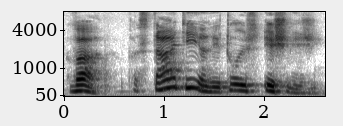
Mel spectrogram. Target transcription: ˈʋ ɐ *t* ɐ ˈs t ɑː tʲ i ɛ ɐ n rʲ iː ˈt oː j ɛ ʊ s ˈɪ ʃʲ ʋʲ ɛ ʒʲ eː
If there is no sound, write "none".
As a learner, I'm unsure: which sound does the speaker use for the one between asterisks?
p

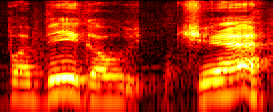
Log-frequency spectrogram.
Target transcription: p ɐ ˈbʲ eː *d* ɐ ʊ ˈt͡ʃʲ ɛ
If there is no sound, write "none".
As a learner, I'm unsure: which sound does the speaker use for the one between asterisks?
ɡ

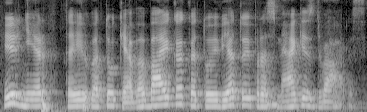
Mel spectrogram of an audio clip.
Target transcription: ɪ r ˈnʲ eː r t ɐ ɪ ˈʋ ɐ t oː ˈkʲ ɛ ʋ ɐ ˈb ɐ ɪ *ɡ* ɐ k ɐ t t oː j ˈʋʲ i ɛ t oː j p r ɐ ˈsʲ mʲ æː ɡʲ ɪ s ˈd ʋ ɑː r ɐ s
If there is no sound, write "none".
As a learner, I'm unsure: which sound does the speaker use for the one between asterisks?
k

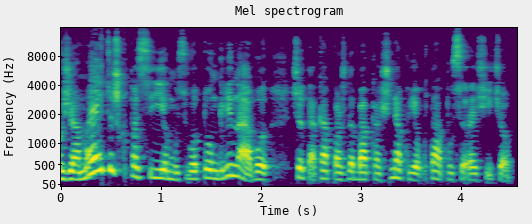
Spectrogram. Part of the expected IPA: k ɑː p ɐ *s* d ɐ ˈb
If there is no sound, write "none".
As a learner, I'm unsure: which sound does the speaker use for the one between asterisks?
ʃ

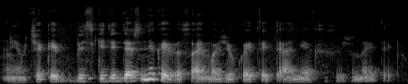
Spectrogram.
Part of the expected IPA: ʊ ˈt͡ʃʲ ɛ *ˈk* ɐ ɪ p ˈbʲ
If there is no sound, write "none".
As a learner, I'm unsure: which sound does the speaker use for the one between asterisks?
k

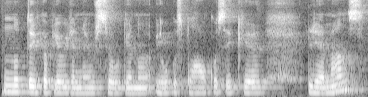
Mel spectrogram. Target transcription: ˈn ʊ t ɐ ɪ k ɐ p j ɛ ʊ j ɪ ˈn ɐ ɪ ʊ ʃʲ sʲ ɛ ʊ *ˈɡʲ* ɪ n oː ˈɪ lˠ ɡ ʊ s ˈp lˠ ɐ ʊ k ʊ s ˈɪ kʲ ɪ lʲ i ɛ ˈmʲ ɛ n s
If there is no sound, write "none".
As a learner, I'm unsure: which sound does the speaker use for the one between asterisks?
ɡʲ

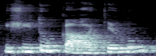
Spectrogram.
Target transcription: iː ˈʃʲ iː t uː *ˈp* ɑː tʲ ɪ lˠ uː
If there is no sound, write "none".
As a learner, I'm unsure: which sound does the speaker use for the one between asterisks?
k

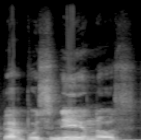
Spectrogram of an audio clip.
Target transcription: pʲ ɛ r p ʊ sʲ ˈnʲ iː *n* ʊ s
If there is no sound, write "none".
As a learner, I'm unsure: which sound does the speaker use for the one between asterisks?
n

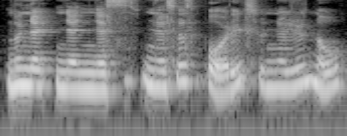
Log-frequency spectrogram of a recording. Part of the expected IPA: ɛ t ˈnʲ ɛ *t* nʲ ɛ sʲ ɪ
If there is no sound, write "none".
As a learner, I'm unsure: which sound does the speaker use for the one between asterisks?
s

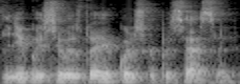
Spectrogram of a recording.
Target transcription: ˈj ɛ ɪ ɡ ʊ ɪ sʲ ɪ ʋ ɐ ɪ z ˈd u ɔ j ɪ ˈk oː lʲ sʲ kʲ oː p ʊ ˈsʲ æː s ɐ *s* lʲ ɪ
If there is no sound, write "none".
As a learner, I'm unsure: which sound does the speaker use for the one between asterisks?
none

